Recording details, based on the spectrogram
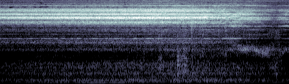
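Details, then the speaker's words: VW Jetta GLI during a cylinder-head leak-down test after the rebuild, engine not running: a steady high hiss of air escaping through the open injector hole with the injectors not yet fitted, not a bad seal. "is it all going out there it is it sure is wait it's the injector hole though"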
